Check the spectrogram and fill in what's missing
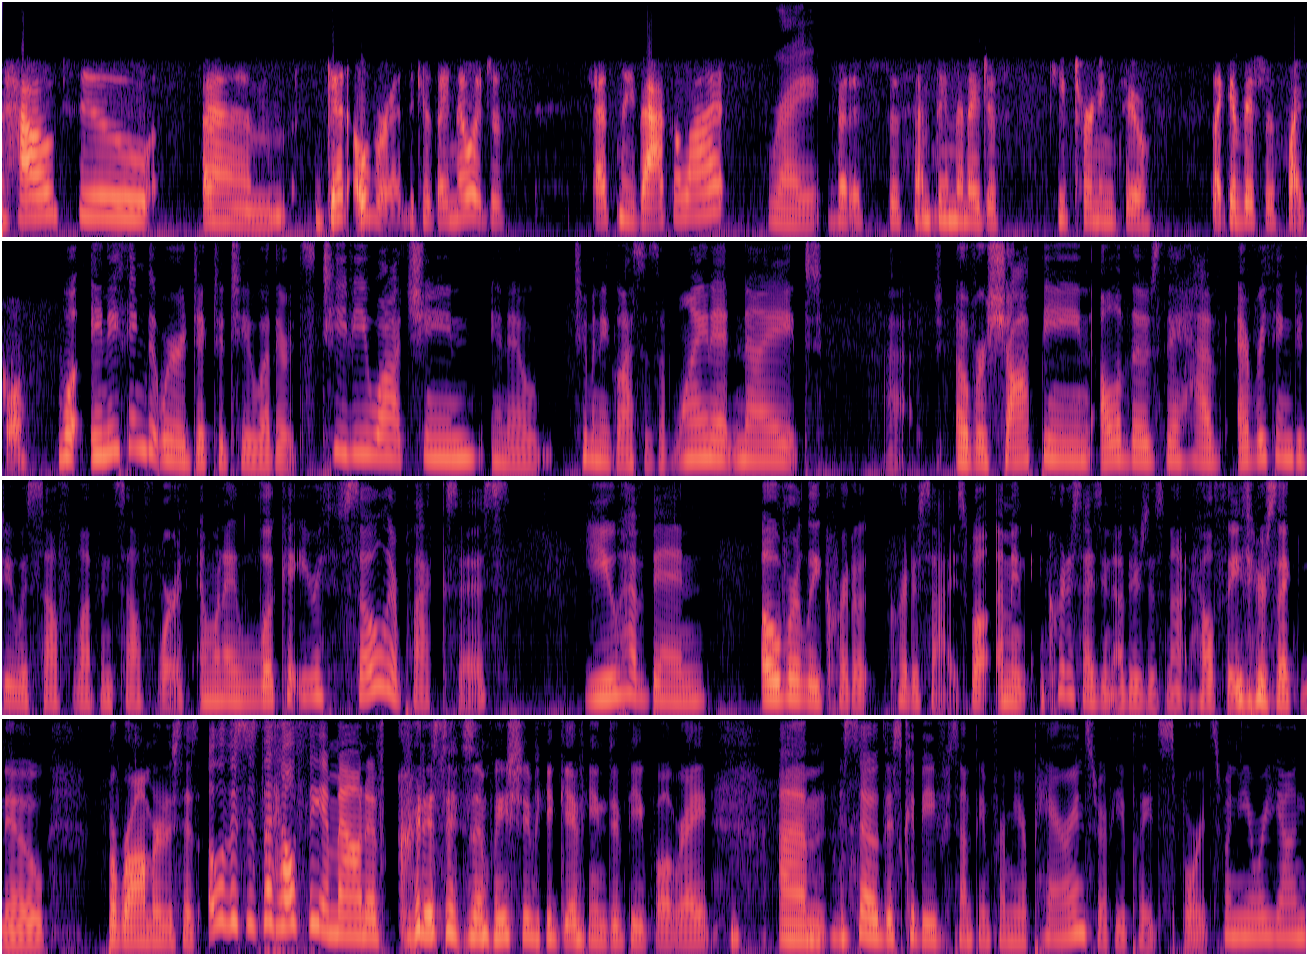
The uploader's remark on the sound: Today is a call-in show.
